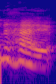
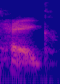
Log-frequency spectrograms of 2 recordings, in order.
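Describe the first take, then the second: First: The name ends on a vowel sound. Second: The name ends with a hard g sound. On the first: The speaker calls it right. "it is hey" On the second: The speaker calls it wrong. "I'm gonna pronounce it like Haig"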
